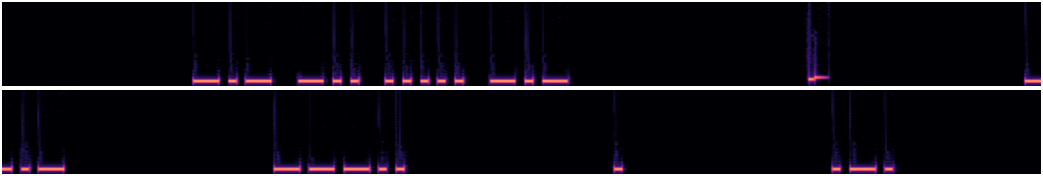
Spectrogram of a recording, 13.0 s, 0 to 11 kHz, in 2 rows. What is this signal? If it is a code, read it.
Morse code, heard as a keyed tone, about 22 wpm, spaced as for 9 wpm, 700 Hz. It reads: KD5K K8ER
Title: USA Call Signs - 4 Characters - 8x Character Spacing - 22wpm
